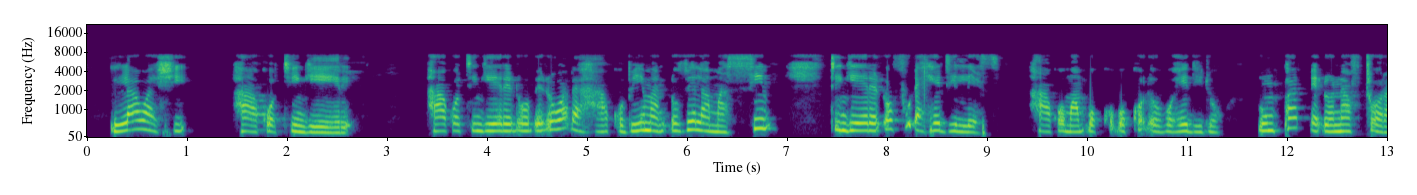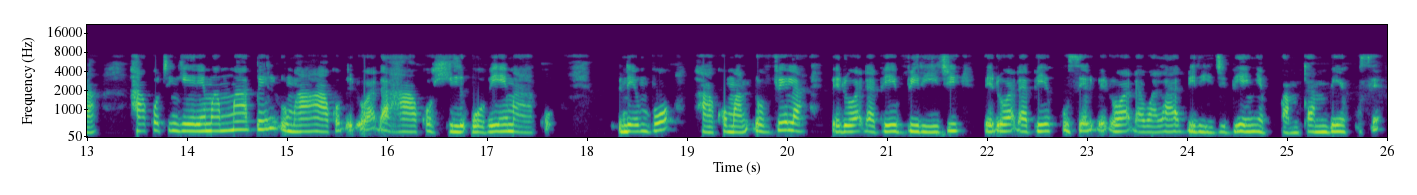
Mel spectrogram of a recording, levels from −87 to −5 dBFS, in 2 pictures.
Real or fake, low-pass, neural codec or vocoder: real; 7.2 kHz; none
